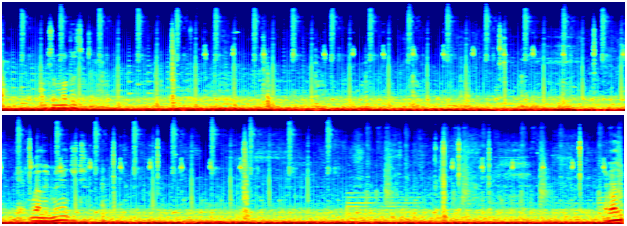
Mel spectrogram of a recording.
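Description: A car pulls out of a car park exit on a Wakefield driving test route, its engine giving a steady low rumble from inside the cabin under continuous talk, with small clicks and knocks scattered throughout.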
